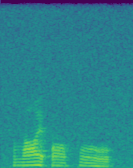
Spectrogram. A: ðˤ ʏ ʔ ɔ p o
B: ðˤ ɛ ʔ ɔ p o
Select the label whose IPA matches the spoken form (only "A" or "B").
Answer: B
